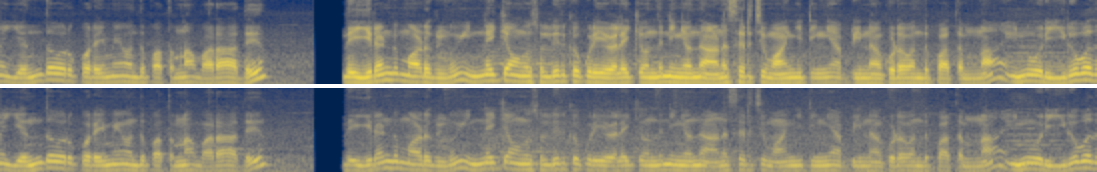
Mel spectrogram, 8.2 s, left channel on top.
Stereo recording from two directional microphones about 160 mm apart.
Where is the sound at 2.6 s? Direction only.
55° left (ahead or behind).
